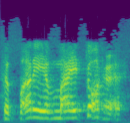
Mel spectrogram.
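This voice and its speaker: An actor playing a grieving, solemn father, speaking in a measured, mournful old-time radio drama manner. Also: high-pitched, breathy edge. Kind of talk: 1940s radio drama acting. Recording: noisy tinny old radio recording.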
